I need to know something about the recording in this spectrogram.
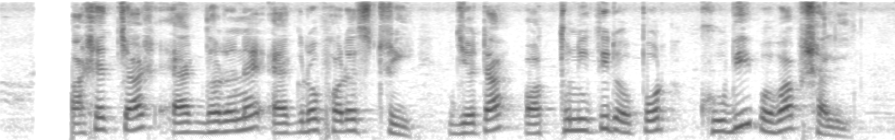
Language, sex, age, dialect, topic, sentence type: Bengali, male, 25-30, Standard Colloquial, agriculture, statement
